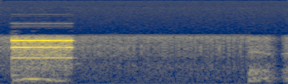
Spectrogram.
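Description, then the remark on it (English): A single loud electronic beep, short and steady, like a voicemail recording tone, followed by near silence and then the faint start of another sound. “After the tone, record your message.”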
